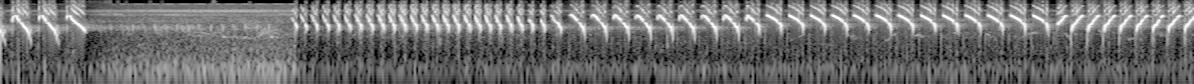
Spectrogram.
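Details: Canary singing a long-duration song in the ornate style called cengkok mewah: loud, high, rapid trills of sweeping notes, a short pause, then fast rolling repeated phrases several per second.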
